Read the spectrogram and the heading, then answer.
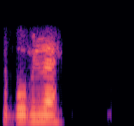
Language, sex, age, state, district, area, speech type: Hindi, male, 30-45, Madhya Pradesh, Hoshangabad, rural, conversation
